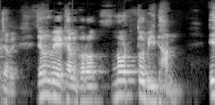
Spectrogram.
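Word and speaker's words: ণত্ব বিধান: বলো বানানে ইয়, উচ্চারণে দন্তন্য হয়ে যাবে, বানানের মূর্ধন্য, উচ্চারণে দন্তন্য হয়ে যাবে, ইয় দন্তন্য হয়ে যাবে, মূর্ধন্য দন্তন্য হয়ে যাবে। যেমন ভাইয়া খেয়াল করো, নর্ত বিধান, এই যে মূর্ধন্য আছে,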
